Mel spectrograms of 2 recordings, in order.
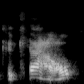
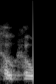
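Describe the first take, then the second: First: The word is said as ka-KOW. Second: The word is said as KOH-koh. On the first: "most people pronounce it cacao" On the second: "but cocoa works just fine"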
